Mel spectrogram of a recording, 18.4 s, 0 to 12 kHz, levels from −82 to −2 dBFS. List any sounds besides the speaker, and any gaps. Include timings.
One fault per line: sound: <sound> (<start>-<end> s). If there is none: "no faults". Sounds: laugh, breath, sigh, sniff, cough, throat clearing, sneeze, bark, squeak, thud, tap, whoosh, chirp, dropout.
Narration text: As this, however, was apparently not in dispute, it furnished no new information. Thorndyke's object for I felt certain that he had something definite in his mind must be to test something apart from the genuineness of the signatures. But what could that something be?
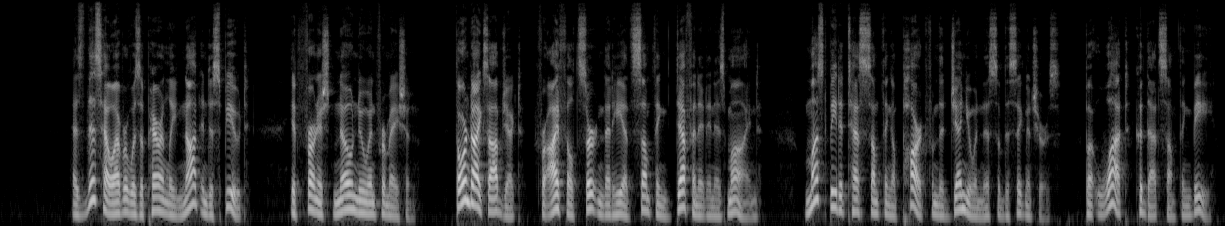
no faults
